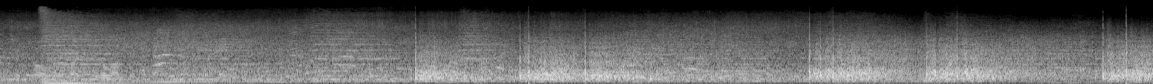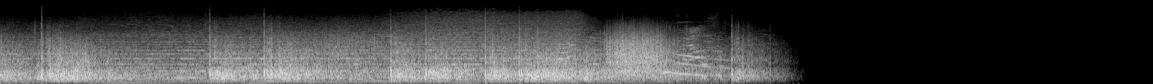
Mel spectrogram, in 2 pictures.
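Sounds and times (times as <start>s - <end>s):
fireworks booming with echo: 0.0s - 19.6s
fireworks crackling with whistles: 0.0s - 19.6s.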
